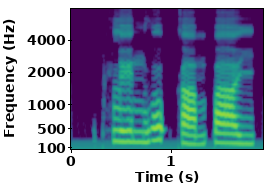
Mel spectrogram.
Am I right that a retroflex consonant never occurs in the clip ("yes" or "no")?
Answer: yes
